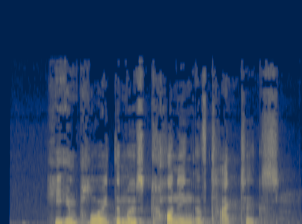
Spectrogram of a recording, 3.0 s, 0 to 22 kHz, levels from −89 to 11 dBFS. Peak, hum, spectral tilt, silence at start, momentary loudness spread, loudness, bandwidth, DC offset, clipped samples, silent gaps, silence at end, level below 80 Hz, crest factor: -2 dBFS; none; -4 dB/octave; 0.2 s; 10 LU; -24 LUFS; 16.5 kHz; under 0.1%; under 0.1%; none; 0.25 s; -46 dBFS; 24 dB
